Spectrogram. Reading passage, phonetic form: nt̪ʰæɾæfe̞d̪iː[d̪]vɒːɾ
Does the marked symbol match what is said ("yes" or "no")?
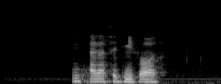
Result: no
